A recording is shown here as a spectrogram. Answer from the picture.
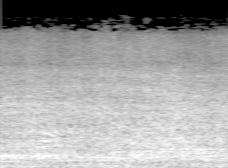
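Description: Steady, loud road-traffic noise from vehicles passing close by, with faint voices under it.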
